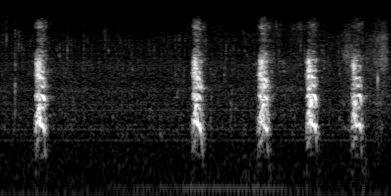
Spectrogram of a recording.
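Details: Border Collies Starbuck and Trixie playing in the sprinklers; five sharp barks spaced about one second apart after an opening gap, each short and bright over a faint low hum.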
